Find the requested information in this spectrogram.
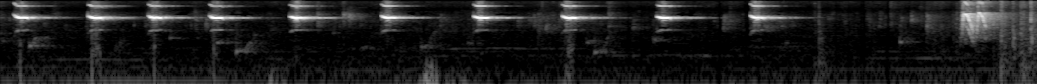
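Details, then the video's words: Cungkok singing, meant to teach songbirds: nine high, slightly falling whistled notes in quick regular succession, a pause, then a brief noisy scratchy burst at the end. "SUARA BURUNG CUNGKOK SUPER GACOR"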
